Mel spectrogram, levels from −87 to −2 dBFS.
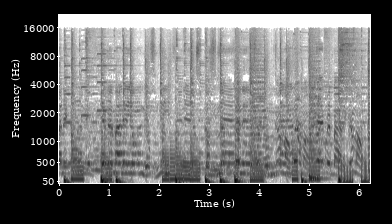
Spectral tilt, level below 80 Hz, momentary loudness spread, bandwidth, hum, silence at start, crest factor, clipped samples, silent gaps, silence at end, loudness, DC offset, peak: -4.5 dB/octave; -22 dBFS; 6 LU; 16.5 kHz; none; 0 s; 18 dB; under 0.1%; none; 0 s; -21 LUFS; under 0.1%; -2 dBFS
